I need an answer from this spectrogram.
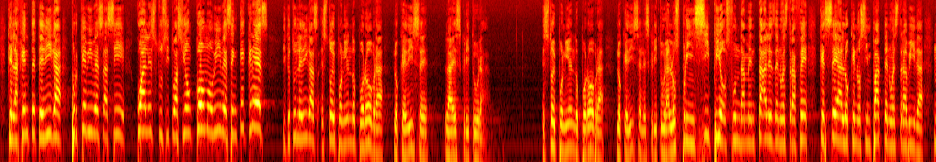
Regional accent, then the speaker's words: Mexico; Las estadísticas dicen que los mexicanos leemos 1.5 libros al año.

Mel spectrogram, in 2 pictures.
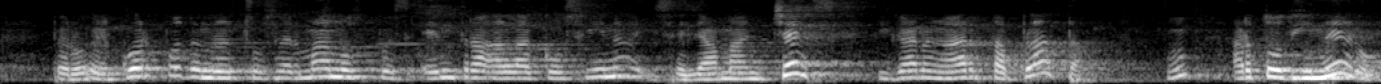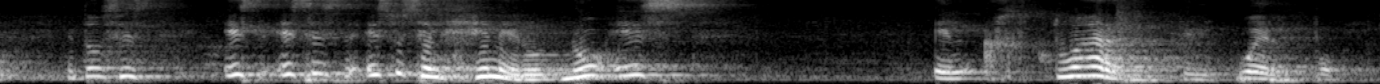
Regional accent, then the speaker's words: Bolivia; soy de Bolivia, soy aymara, soy feminista comunitaria, y ahí, bien, bien, y soy lesbiana.

